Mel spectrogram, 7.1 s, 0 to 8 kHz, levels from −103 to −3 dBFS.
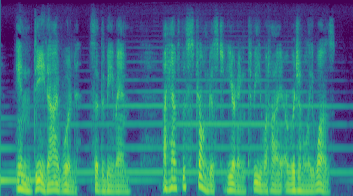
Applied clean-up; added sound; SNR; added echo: none; Harp + Wind instrument, woodwind instrument; 13 dB; none.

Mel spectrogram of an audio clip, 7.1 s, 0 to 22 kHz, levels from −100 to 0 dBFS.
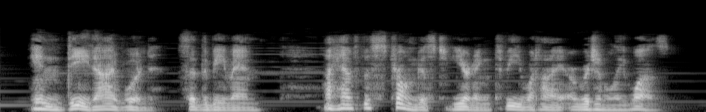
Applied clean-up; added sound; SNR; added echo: classical method log-MMSE.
